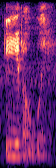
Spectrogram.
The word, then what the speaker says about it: Italy: 이것도 영어로 읽을 때 이탈리아라고 읽지 않아요. Italy라고 했습니다. Italy.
